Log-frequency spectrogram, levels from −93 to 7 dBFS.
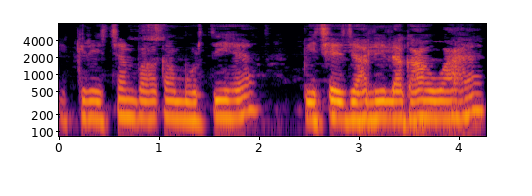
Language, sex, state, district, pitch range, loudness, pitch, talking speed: Hindi, female, Bihar, Bhagalpur, 165-180 Hz, -21 LUFS, 175 Hz, 140 wpm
